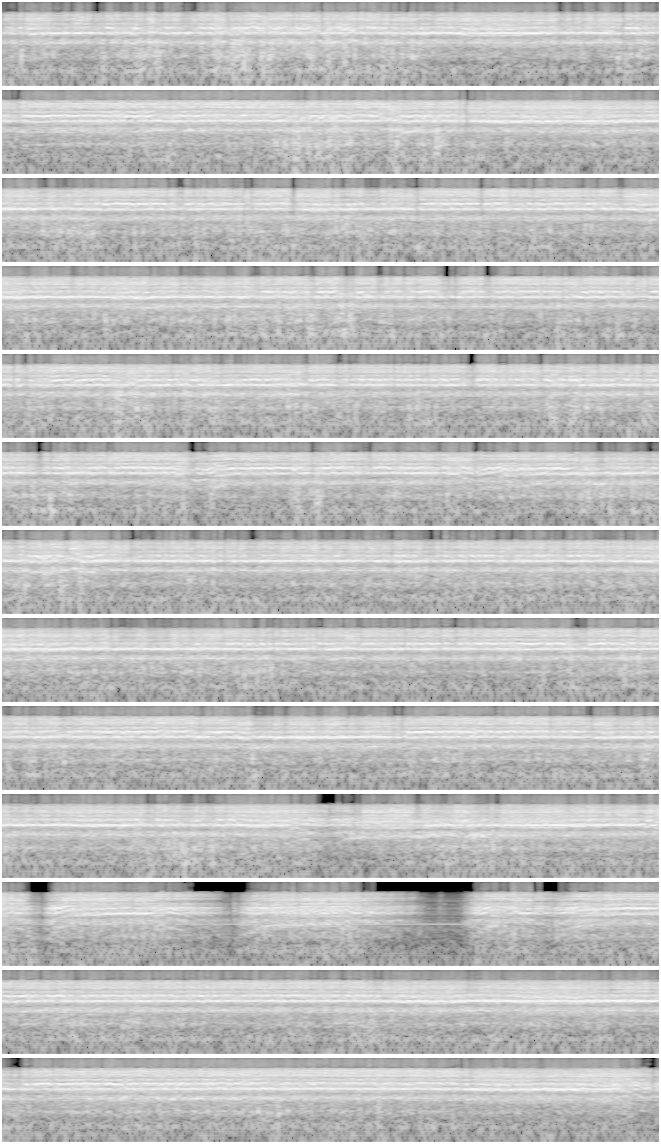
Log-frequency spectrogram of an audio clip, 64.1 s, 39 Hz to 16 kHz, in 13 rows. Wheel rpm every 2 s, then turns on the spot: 230, 230, 220, 230, 220, 230, 230, 230, 230, 230, 230, 230, 240, 210, 200, 230, 240, 230, 230, 230, 220, 230, 230, 180, 190, 110, 80, 220, 230, 220, 220, 210.
none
